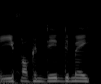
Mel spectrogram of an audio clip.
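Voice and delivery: very soft Australian accent. Shown as a demonstration. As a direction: try a hushed Australian twang. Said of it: "I do an Australian accent".

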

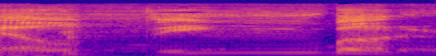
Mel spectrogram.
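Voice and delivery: high, slow wrestler impression; Macho Man. Host echoes his co-host's Macho Man line, wrestler impression. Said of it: "Macho Man says".

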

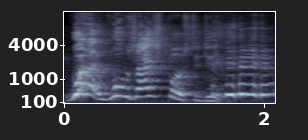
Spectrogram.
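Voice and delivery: very high, loud whiny protest; defensive cop voice. Pretend.

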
